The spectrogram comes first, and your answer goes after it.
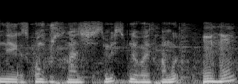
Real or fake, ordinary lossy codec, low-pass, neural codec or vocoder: real; Opus, 24 kbps; 7.2 kHz; none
